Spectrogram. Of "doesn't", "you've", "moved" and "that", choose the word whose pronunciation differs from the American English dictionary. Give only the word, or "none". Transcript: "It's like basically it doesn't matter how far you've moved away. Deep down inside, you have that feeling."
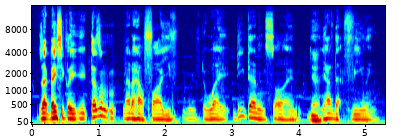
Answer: none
